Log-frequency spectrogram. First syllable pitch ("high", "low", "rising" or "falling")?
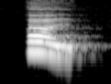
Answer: falling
